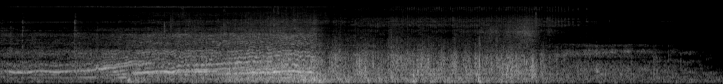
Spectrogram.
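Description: A small ride-on vehicle's motor whining and rising in pitch as it speeds up the trail, with rough tyre-on-gravel noise; the sound fades away near the end.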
